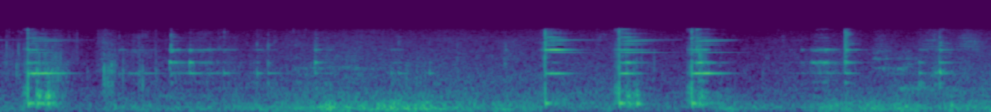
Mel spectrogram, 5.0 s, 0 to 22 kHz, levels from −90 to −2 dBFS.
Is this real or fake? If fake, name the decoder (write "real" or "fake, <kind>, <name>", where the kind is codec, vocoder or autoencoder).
real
